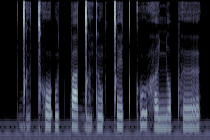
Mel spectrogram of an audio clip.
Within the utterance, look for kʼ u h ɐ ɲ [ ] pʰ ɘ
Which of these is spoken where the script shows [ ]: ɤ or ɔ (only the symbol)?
ɔ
